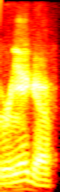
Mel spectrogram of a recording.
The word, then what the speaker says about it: Griego: Most people probably know how to pronounce it anyway, not me, but it's like Diego. Trade the D for a grr. Griego.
